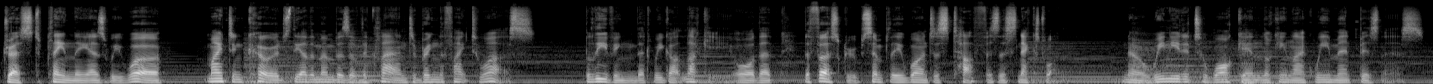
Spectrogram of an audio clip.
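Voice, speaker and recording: Low-voiced man as a formal storytelling gentleman adventurer. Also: music in the background, lightly acted. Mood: measured, grave. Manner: formal, literary, measured phrasing. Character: male first-person narrator, genteel adventurer recounting a kidnapping case. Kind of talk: scripted period-story narration.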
